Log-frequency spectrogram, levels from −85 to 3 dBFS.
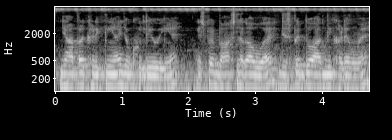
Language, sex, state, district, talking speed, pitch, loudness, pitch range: Hindi, male, Jharkhand, Sahebganj, 265 wpm, 125 Hz, -14 LUFS, 120-130 Hz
